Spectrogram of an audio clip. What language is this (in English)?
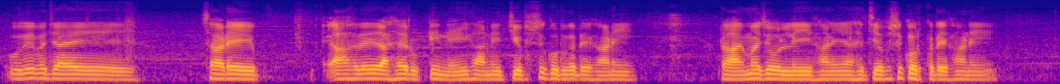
Dogri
